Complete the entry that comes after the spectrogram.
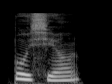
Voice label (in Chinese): "步行", Chinese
